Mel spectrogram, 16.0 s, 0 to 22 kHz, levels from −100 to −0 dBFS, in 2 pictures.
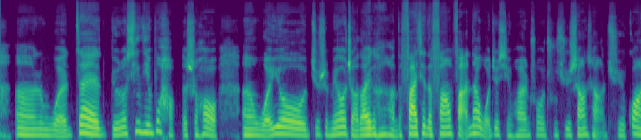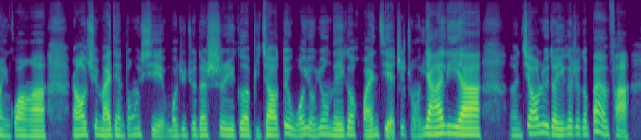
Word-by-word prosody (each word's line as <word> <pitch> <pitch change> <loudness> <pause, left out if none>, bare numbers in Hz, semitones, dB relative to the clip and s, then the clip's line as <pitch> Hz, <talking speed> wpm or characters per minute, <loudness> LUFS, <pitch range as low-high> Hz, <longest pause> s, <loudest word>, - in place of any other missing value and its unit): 呃， 170 -2 0
我 150 -3 -2
在 210 -6 +5
比 175 - -12
如 175 - -1
说 200 - -1
心 265 +4 -3
情 235 -2 0
不 280 - -3
好 180 -11 -6
的 165 - -7
时 170 +1 -3
候， 170 -5 0 0.3
呃， 175 -1 0
我 155 -3 0
又 185 -2 +3
就 180 +3 -11
是 180 0 -5
没 175 +2 -3
有 200 +1 +3
找 170 -6 -1
到 175 +2 +4
一 - - +6
个 185 - 0
很 175 +1 -2
好 165 - -3
的 160 - -9
发 195 +3 +6
泄 210 +2 -3
的 180 - -1
方 195 +3 +1
法， - - 0
那 210 +3 +1
我 185 - -5
就 180 - -7
喜 165 -2 -9
欢 155 +1 -5
说 170 -1 -9
出 165 +1 -17
去 170 +1 -11
商 175 +2 -2
场 165 - -9
去 155 0 -12
逛 190 0 0
一 150 - -9
逛 155 0 +1
啊， 145 0 +4 0.3
然 165 -1 +2
后 180 - +3
去 180 +2 -6
买 160 0 +3
点 165 -4 -4
东 170 +2 -7
西， 155 -4 -6
我 150 - -4
就 170 - -8
觉 165 0 -7
得 165 0 -1
是 170 0 -3
一 160 - -2
个 165 +1 +1
比 150 -1 -15
较 170 +2 +3
对 210 +7 -1
我 170 -2 -2
有 170 -4 -3
用 190 0 -3
的 165 - -1
一 160 - 0
个 180 +1 -1
缓 150 0 -2
解 175 - -1
这 195 - -7
种 150 -4 -12
压 200 +1 +6
力 215 -2 +1
啊， 185 -1 +8 0.3
呃， 165 -1 -9
焦 210 +5 +1
虑 230 0 0
的 190 -3 +1
一 170 - -2
个 195 - -2
这 200 0 -6
个 185 - -3
办 180 +3 0
法。 140 -6 0
175 Hz, 325 characters per minute, -22 LUFS, 160-190 Hz, 0.3 s, 啊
